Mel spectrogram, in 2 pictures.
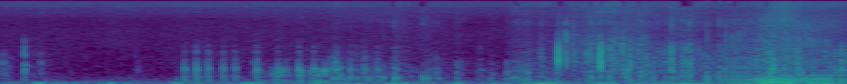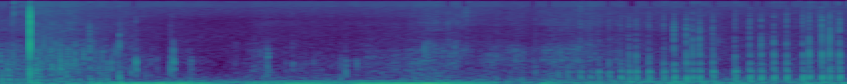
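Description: Deep low rumbling and gurgling with some rustling noise; hunger stomach rumbling, a normal bowel sound.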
